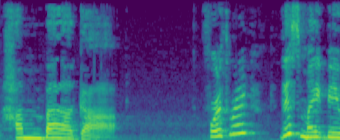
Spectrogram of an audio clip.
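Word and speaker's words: ハンバーガー: Next, even though this sound isn't the first in the word, it is a borrowed word into Japanese from English, so we do not want to use the bidakuon sound. This word should be pronounced as hamburger.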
